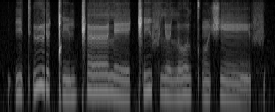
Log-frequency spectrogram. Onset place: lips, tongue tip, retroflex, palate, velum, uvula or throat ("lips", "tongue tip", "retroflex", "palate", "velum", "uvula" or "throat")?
throat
